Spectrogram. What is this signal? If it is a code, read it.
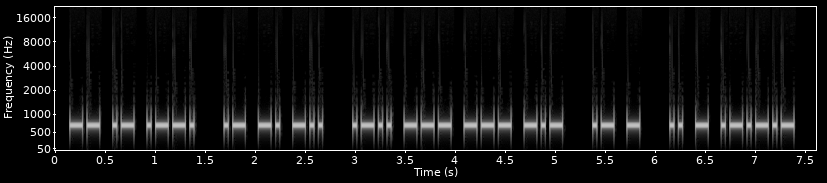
Morse code, heard as a keyed tone, about 28 wpm, 700 Hz. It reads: MAP AND LOOK AT IT.
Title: Sentences from Top 1000 Words - Review Part 2 - 28wpm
